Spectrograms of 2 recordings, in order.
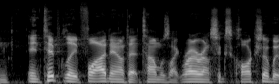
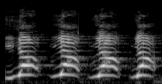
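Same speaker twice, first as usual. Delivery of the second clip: loud, high, four-note box call; imitated turkey yelp; 5 dB louder, slower than usual. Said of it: "and I hear".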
